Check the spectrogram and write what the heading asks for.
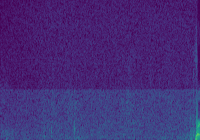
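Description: Steady hiss of background room noise, slowly growing louder, with a couple of faint ticks.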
